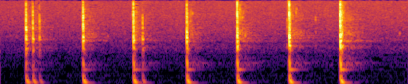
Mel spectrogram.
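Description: Seven hollow, clacking taps in a steady, even rhythm as two small plastic bottles are knocked together, each a short bright hit with a dull thud underneath. No voices.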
